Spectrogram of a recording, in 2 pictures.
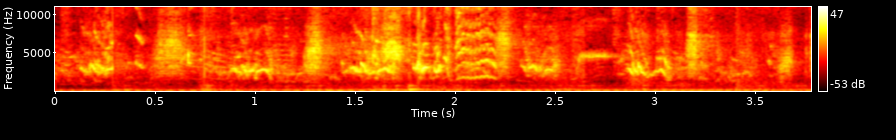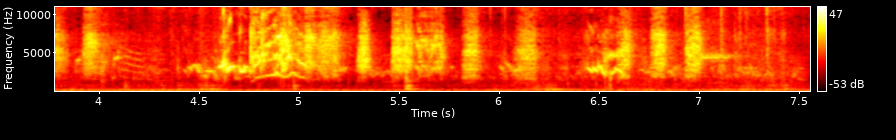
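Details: Australian budgies in a breeding colony cage at home; a busy mix of scratchy warbles and short squawks from several birds above a steady low hum.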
